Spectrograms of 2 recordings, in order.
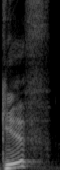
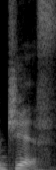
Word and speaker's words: GIF: bet is it animated gif or Jif and why we take the hard G stance if you say jiff that's totally fine with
